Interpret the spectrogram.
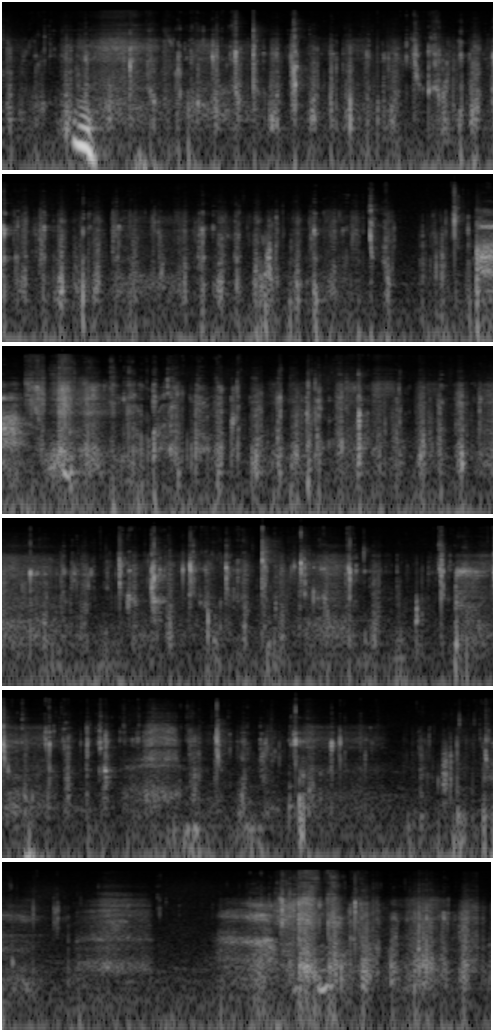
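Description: A person biting and chewing crispy deep-fried pork belly (lechon kawali), a dense run of crunching and crackling mouth sounds.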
